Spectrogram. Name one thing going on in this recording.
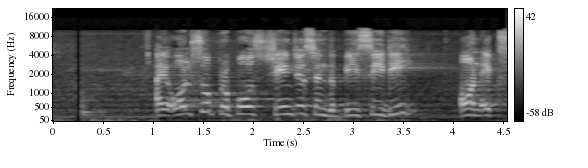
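A woman speaks formally through a microphone.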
